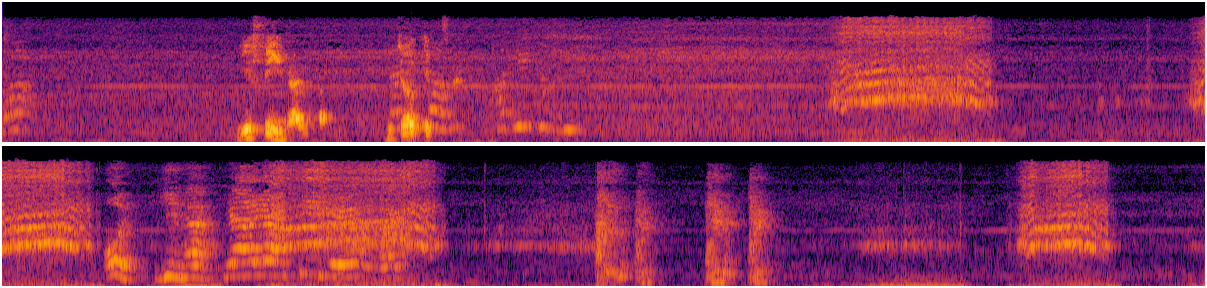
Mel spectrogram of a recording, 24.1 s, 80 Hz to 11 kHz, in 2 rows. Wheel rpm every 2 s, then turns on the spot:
0, 0, 0, 0, 90, 20, 40, 110, 30, 0, 20, 50.
12-14 16-18 22-24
